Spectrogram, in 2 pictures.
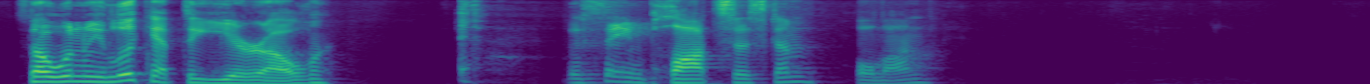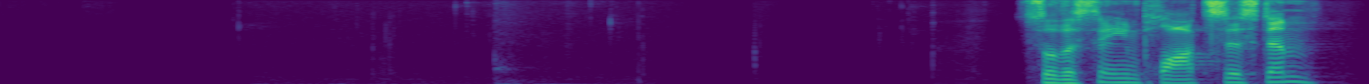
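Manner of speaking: talking slowly, unhurried. Tired forecaster walking through a forecast model; talking slowly. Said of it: "I'm talking slow tonight".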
